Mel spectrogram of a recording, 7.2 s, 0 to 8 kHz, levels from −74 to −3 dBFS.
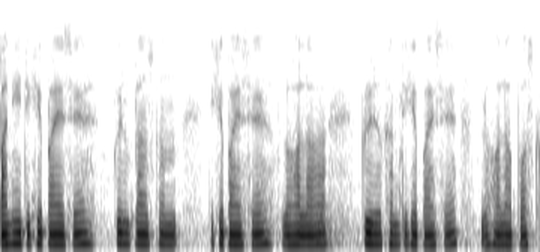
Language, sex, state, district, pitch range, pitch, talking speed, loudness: Nagamese, male, Nagaland, Kohima, 115-120 Hz, 115 Hz, 165 wpm, -20 LUFS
